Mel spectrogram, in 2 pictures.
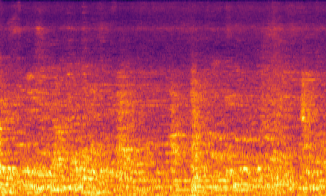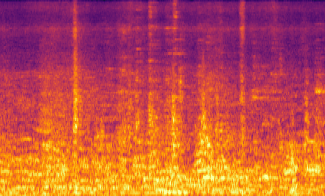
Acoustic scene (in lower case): crowded indoor space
